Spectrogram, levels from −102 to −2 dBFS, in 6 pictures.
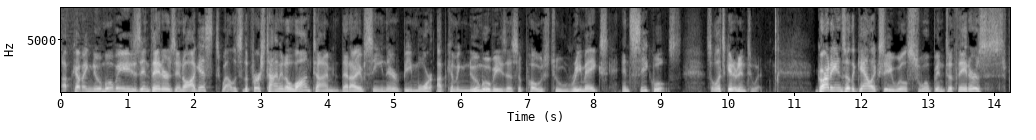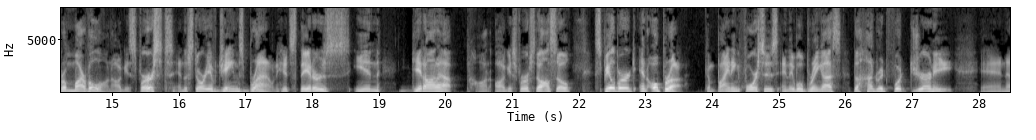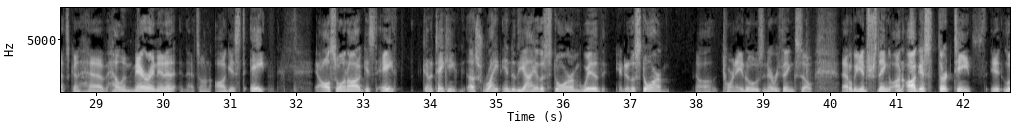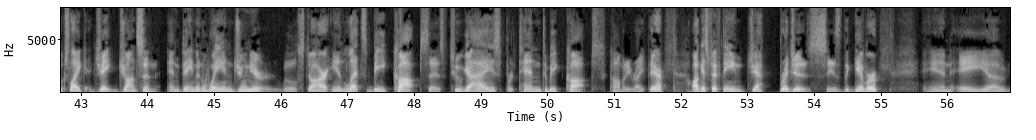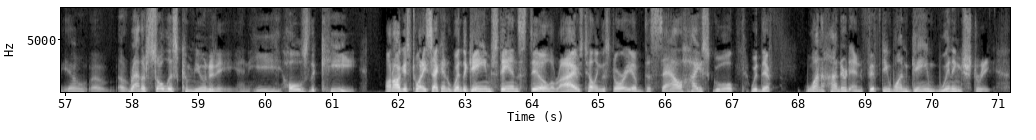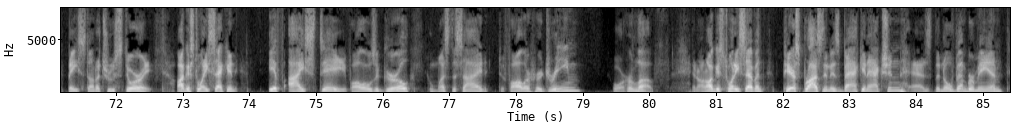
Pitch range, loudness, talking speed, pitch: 125-190 Hz, -24 LUFS, 165 wpm, 155 Hz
